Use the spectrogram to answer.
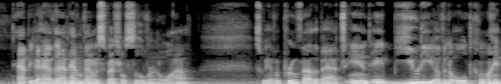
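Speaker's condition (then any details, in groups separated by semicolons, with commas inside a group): No condition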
